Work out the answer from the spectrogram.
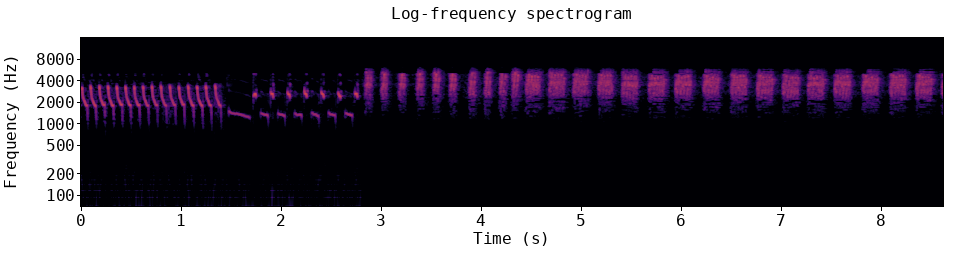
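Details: Lovebird ngekek used to prompt other lovebirds to sing: opens with a rapid run of clear chirping notes and a few lower chips, then settles into a long, regular rasping trill of buzzy pulses.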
